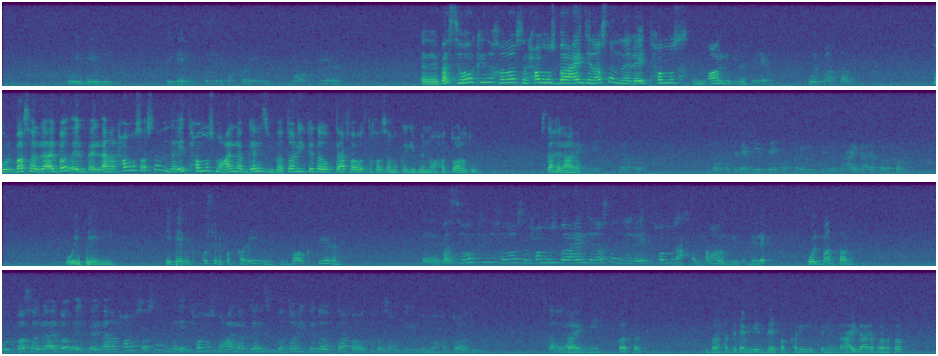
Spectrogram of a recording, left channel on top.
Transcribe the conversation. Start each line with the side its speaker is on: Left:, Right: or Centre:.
Right: وايه تاني ايه تاني في الكشري فكريني اطباقه كتيرة
Left: آه بس هو كده خلاص الحمص بقى عادي انا اصلا لقيت حمص
Right: صح
Left: النهار
Right: الحمص بيتسلق والبصل
Left: والبصل لا الب... ال... ال... انا الحمص اصلا لقيت حمص معلب جاهز بيبقى طري كده وبتاع فقلت خلاص أنا ممكن اجيب منه واحطه على طول سهل على
Right: طيب ماشي بصل البصل بتعملي ازاي فكريني يمكن عايزة اعرف غلطاته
